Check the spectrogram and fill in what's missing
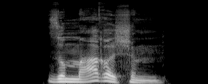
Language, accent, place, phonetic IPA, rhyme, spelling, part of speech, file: German, Germany, Berlin, [zʊˈmaːʁɪʃm̩], -aːʁɪʃm̩, summarischem, adjective, De-summarischem.ogg
- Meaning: strong dative masculine/neuter singular of summarisch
